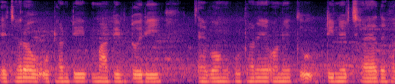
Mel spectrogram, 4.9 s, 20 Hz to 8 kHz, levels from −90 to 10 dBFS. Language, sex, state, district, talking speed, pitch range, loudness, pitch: Bengali, male, Tripura, Unakoti, 135 wpm, 125-130 Hz, -18 LUFS, 130 Hz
